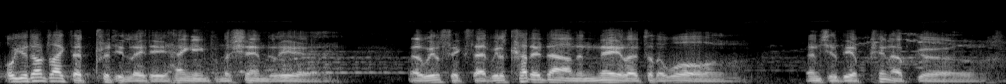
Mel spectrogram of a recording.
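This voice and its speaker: An actor playing a ghoulish, darkly jovial horror show host with a mock-solicitous, savoring delivery in 1940s radio style. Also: male voice, low-pitched, unhurried. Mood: gleefully macabre. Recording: muffled vintage 1940s radio broadcast, organ music.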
